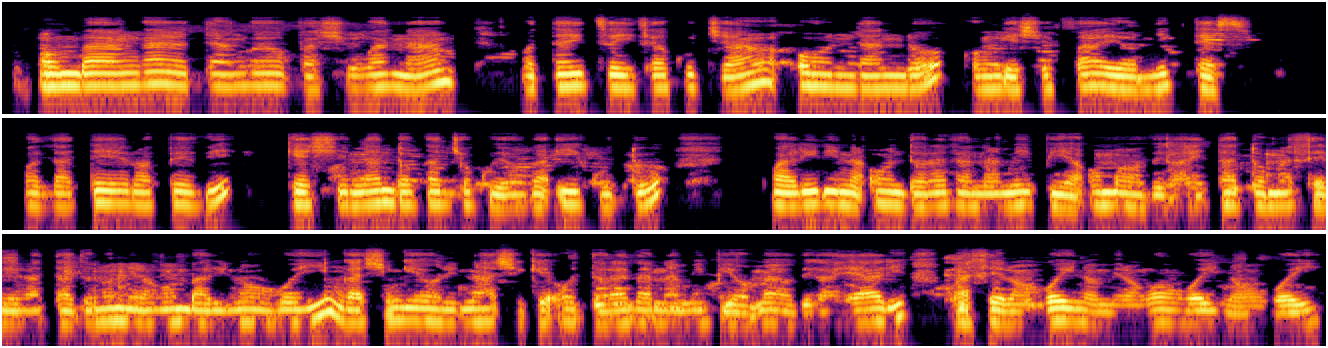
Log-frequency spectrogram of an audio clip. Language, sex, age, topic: Oshiwambo, female, 25-35, finance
